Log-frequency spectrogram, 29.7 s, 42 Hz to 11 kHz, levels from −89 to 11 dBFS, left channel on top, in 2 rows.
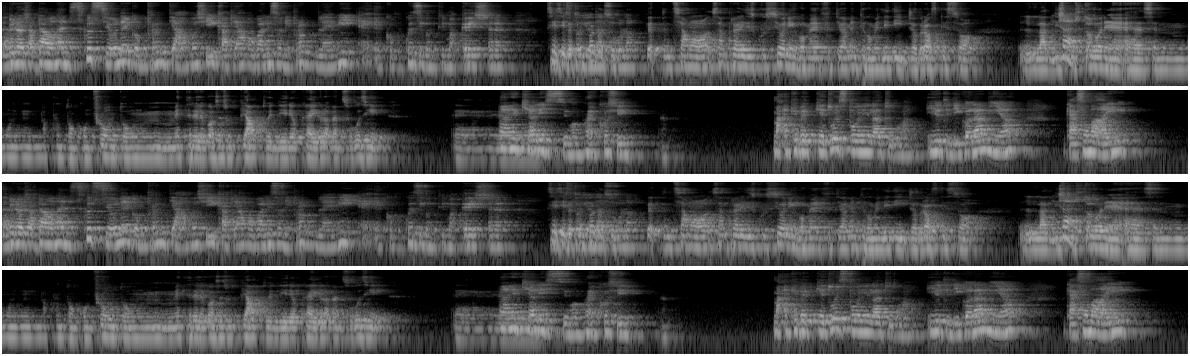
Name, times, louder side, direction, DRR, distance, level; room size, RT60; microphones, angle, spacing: voice 1, 0.0-6.3 6.9-7.9 13.2-13.7 21.0-22.7 24.5-27.9 28.1-28.8, left 2 dB, 35° left, 0 dB, 1.5 m, -31 dB
voice 2, 6.8-7.7 8.1-12.3 12.7-19.5 20.5-21.6 23.1-23.2, left 1 dB, 65° left, 3 dB, 2.4 m, -32 dB
18.5 x 9.5 x 5.2 m, 0.90 s
head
